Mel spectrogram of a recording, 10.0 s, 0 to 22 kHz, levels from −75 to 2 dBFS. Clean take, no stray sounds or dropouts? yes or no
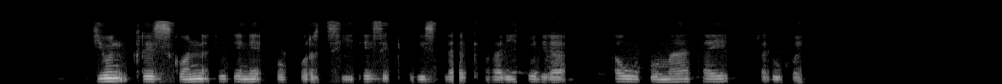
yes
